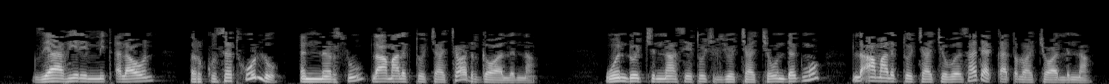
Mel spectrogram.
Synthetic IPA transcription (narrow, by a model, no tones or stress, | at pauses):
ɨɡzjaβhe̞ɾjɛmːit̪ʼəlawn | ʔɨɾkusət̪hulːu | ʔɨnːəɾsuləamalɨk̚t̪ʰo̞t͡ʃːat͡ʃːɛwad̪ɾɡəwalːɨnːa̰ | wɔnd̪o̞t͡ʃːɨnːase̞t̪ʰo̞t͡ʃːlɨd͡ʒo̞t͡ʃːat͡ʃːɛwnd̪əɡmo̞ | lə̰ʔa̰malɨk̚t̪ʰo̞t͡ʃːat͡ʃːɛwbəʔɨsat̪jakʼːat̪ʼːɨlat͡ʃːɛwalːɨnːa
